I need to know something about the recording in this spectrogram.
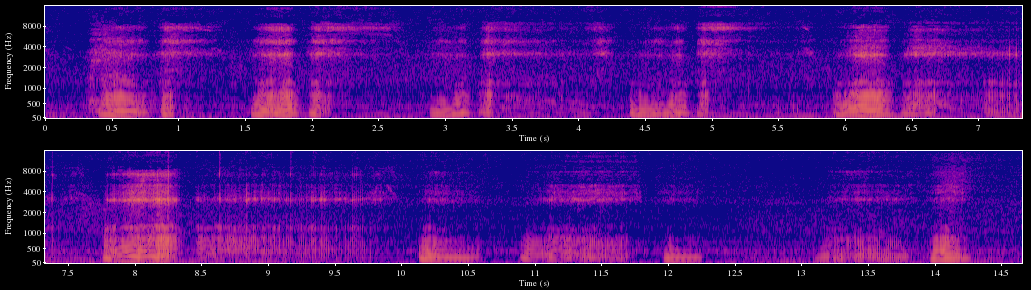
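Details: One-month-old baby boy snoring: repeated short noisy snorting breaths with a rattly tone, about a dozen in fifteen seconds, over a steady low hum; infant snoring.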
